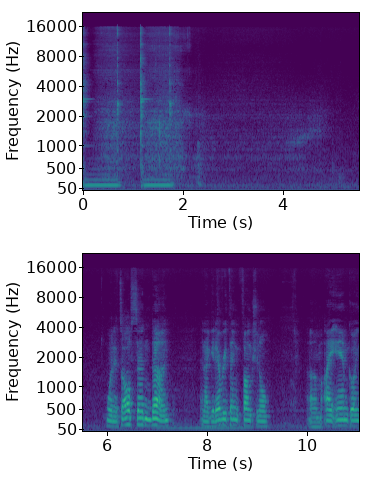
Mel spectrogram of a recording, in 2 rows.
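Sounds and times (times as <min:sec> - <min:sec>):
relay clicking: 0:00.0 - 0:02.0
coil sizzling: 0:00.0 - 0:02.3
low mains hum: 0:00.0 - 0:11.0.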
